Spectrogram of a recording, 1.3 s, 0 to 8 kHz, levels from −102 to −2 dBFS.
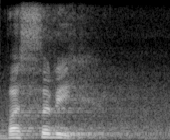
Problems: none marked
